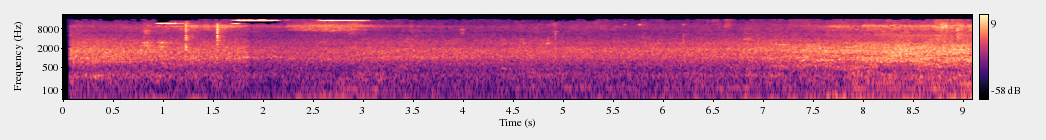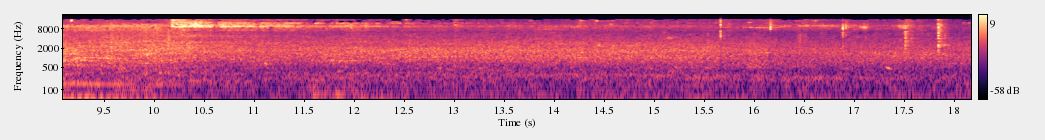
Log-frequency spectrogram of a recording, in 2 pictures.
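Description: City street traffic noise at an intersection. A vehicle drives past close by, swelling to its loudest about nine seconds in and fading by ten.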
